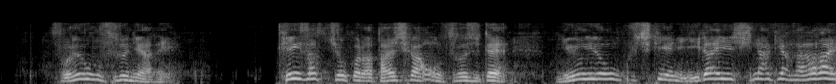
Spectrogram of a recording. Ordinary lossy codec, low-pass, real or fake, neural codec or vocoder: none; 7.2 kHz; fake; codec, 16 kHz, 4.8 kbps, FACodec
